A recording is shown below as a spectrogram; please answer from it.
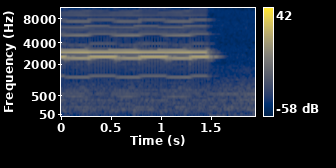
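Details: Rapid Response adjustable engine overheat alarm on a boat, 1.5 m stainless sensor on top of the exhaust hose, triggered during setup with the engine run up to temperature at full speed: shrill steady high-pitched warbling tone, then cut off.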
